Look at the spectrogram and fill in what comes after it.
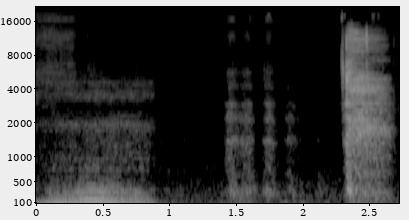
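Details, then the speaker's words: Low rumbling snore from a dog napping on the floor, followed by softer breaths and a short airy snort; snoring. "if you can hear my dog snoring he's taking a nap on the floor behind me"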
